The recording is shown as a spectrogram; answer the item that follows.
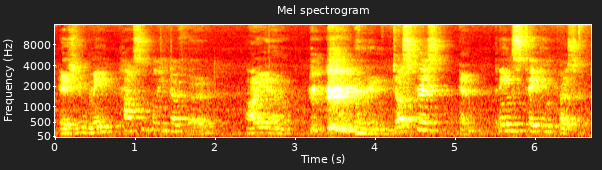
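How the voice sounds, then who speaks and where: A man playing a pompous, self-righteous, miserly old uncle in a staged play reading, with emphatic oratorical delivery. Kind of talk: staged readers theater performance. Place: echoey room, distant mic. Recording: echoey hall from far off, rumbling noise.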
